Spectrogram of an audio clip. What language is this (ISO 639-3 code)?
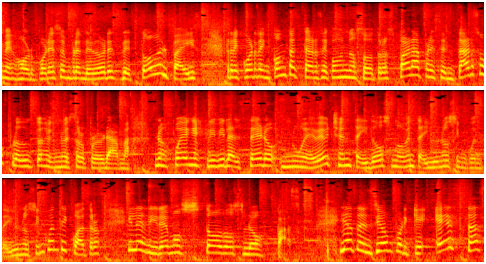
spa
